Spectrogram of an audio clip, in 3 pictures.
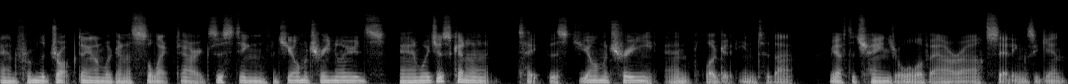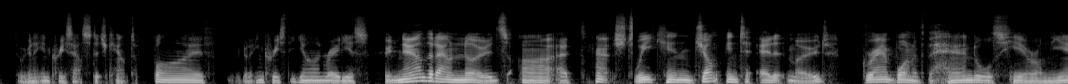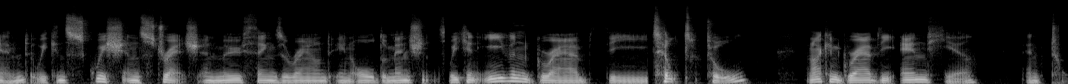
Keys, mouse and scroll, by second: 3.4 middle click, 4.0 scroll up 8, 4.2-5.7 shift+middle drag, 5.7-8.1 drag, 8.1 middle click, 9.0-11.7 drag, 11.7 middle click, 12.5 click, 12.8 middle click, 13.0-14.3 drag, 14.3-17.0 shift+middle drag, 17.0 Tab, 18.3-23.1 drag, 23.1-24.9 middle drag, 24.9 g, 25.5-29.6 middle drag, 29.6-32.0 drag.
